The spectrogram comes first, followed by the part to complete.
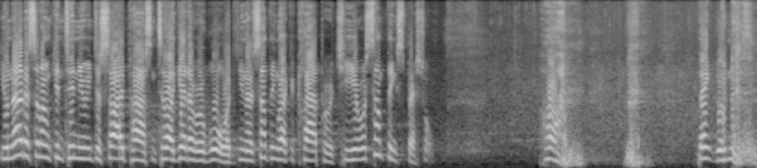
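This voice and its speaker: Talking at a moderate pace with long, frequent pauses, a man with an Australian accent has a high pitch and ordinary pitch variation. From Australia, Queensland. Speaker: horseman and entertainer. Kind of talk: live arena show commentary. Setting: arena with live audience. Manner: animated, showman.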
